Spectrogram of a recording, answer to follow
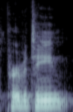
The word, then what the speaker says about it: Pervitin: It's pervitin, but it's just a slightly unique pronunciation, but it doesn't matter.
